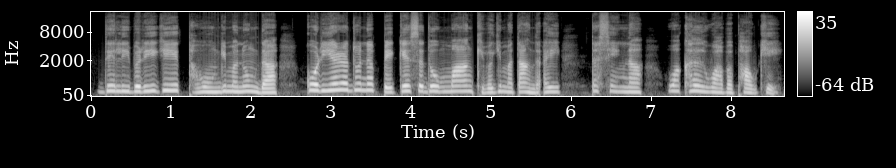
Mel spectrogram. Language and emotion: Manipuri, fearful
